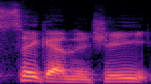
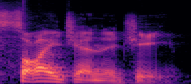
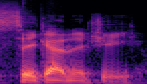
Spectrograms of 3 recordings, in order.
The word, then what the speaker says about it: Sigenergy: before we get into it it is technically pronounced sa energy I thought it was Sig energy until I had a three-hour meeting with them yesterday and turns out it's not it's side energy they do however accept that the street name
